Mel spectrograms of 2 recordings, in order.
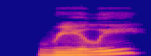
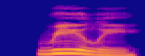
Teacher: With a rising tone to show surprise.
